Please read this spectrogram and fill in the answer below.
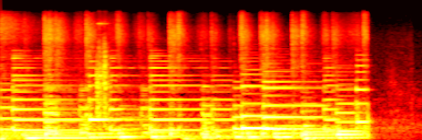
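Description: Piano-led jazz with drums playing through a floor-standing speaker driven by a modified SWTP Tigersaurus amplifier. The music cuts off suddenly near the end.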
